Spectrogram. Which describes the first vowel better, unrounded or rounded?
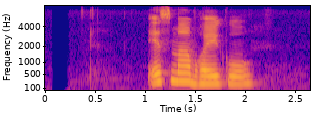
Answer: unrounded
